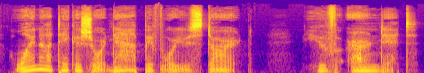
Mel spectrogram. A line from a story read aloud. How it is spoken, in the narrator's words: whispered seductively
